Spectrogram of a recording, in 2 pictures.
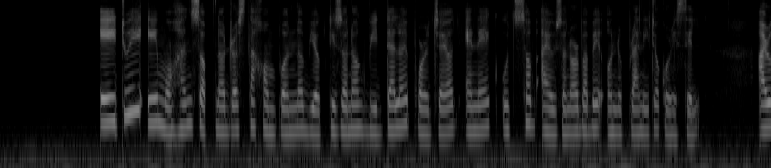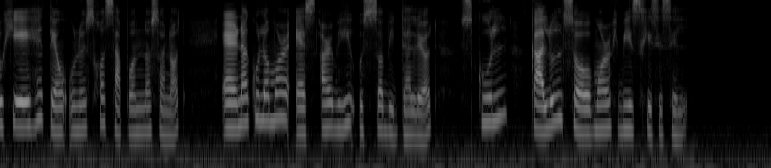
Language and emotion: Assamese, neutral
